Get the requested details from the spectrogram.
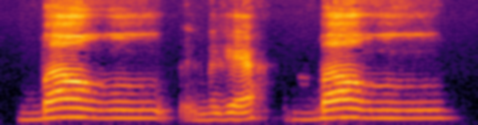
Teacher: Karena ghain nggak boleh keluar udara. Kalau ghain keluar udara, dia berubah jadi kha itu.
